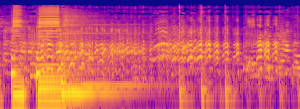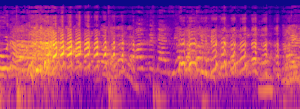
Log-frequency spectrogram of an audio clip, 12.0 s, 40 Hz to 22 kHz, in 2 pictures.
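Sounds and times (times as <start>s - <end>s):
women laughing: 0.0s - 9.0s, 9.6s - 12.0s.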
